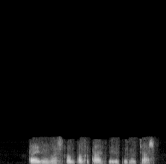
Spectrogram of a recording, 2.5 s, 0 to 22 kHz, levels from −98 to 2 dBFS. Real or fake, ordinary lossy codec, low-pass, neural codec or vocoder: fake; MP3, 32 kbps; 3.6 kHz; codec, 24 kHz, 6 kbps, HILCodec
